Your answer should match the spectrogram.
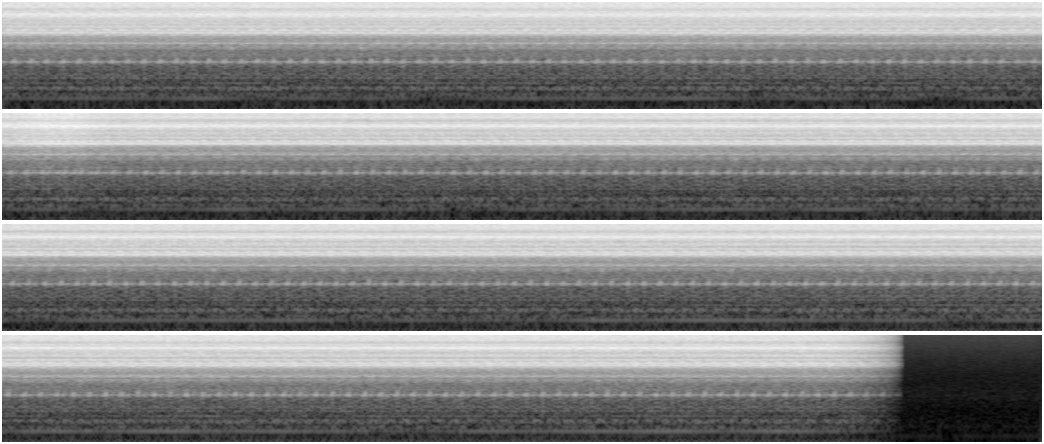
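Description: Belt grinder running steadily with a constant whine while the shoulders of a twist drill bit are ground against the belt's edge to form the cutting edges of a step drill, rising briefly about eight seconds in.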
